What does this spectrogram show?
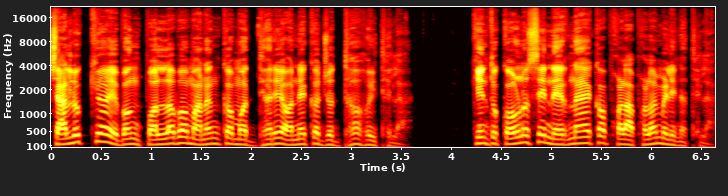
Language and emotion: Odia, neutral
